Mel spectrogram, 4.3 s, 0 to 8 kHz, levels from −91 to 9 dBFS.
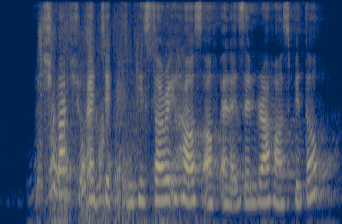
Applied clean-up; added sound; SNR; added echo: neural separator model SepFormer DNS4.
